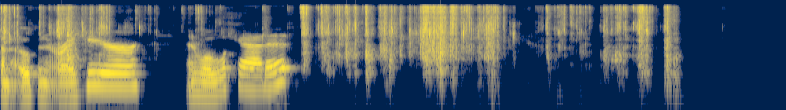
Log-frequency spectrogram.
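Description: A cellophane sleeve crinkles as it is handled.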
